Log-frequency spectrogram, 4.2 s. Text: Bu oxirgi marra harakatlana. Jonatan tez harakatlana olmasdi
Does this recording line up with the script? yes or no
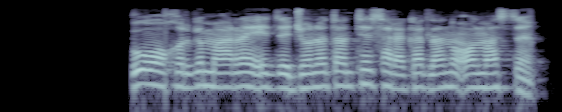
no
